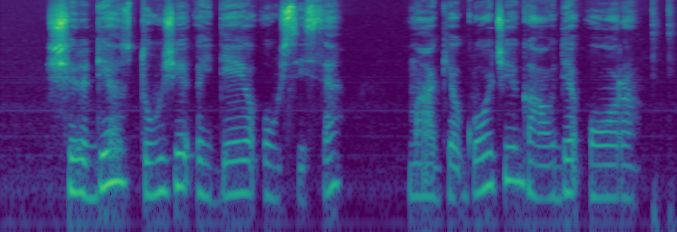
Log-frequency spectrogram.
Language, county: Lithuanian, Kaunas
